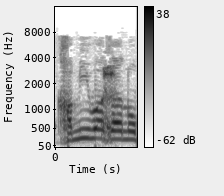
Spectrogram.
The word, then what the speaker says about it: 神技: あ、真偽じゃないですね、これ。 – 神技のベストセットらしい。 – 神技のベストですね。へぇ、うん。真偽って読みますよね。 – 真偽って読んでましたね。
